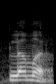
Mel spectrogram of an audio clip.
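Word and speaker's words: plumber: वैसे यहाँ पे प्लमर, यहाँ पे बी साइलेंट है, यहाँ पे सीजर, सीजर,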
